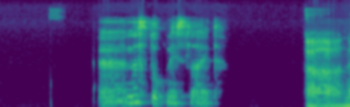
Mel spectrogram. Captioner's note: foreign Language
